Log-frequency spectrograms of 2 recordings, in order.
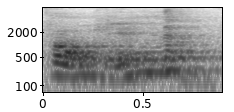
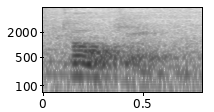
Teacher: the ing ending, ing, is pronounced with an alveolar nasal, talking, rather than a velar nasal, talking. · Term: G-dropping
